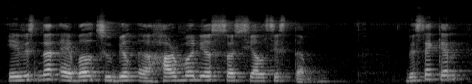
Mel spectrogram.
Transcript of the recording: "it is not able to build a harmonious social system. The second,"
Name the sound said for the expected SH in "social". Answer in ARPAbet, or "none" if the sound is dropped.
none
